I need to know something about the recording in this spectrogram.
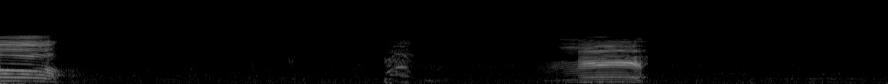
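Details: Cow mooing: three calls, a loud harmonic low moo at the start, a brief softer grunt near four seconds, then a long rising-falling moo near six seconds, with quiet background between.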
